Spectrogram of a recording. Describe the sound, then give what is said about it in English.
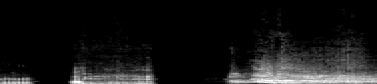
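A monstrous dragon roar comes in three loud bursts: a short growl, a fuller roar, then a long, rumbling, sustained bellow, with no talking. “And he goes, rah, rah, like a dungeon dragon.”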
